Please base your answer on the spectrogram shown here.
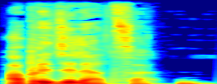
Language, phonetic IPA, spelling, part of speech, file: Russian, [ɐprʲɪdʲɪˈlʲat͡sːə], определяться, verb, Ru-определяться.ogg
- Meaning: 1. to take shape, to be / become formed (of one's character); to clarify itself 2. to find / determine one's position 3. to enter, to enlist (in); to find a place, to get employment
